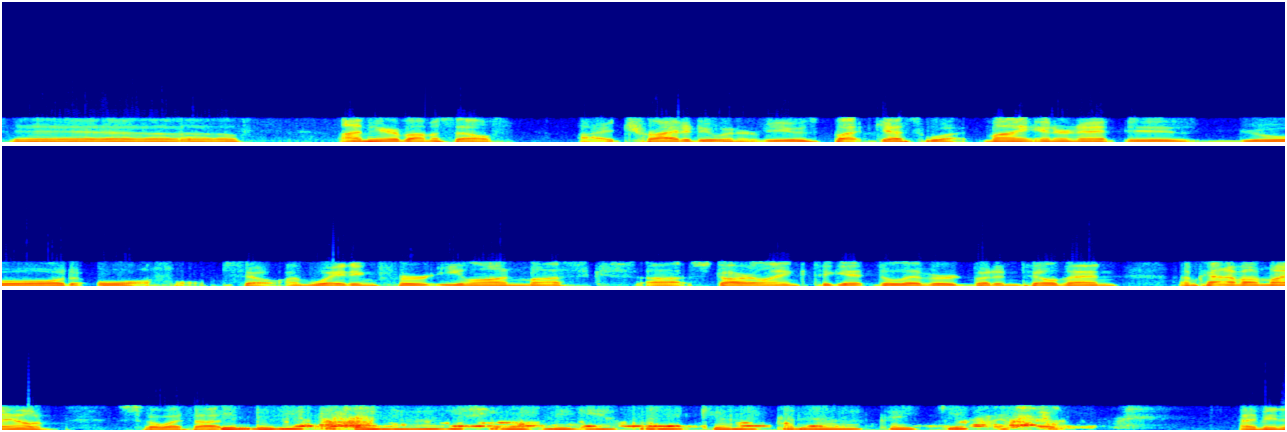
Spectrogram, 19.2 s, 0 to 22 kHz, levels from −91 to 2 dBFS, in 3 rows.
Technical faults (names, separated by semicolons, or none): VoIP packet loss concealed by the speech codec; speech suppressed in double talk; echo leak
